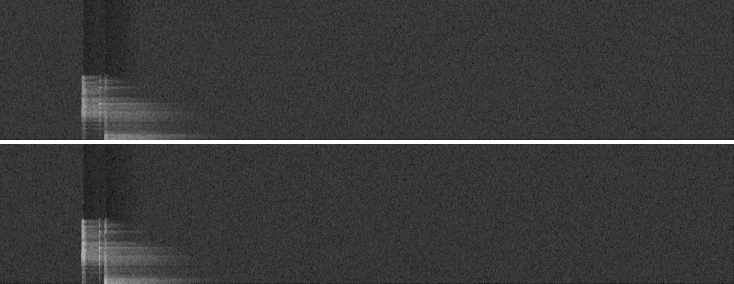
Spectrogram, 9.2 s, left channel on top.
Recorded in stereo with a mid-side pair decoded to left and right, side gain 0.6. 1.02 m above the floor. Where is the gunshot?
45° right, 0.7 m.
